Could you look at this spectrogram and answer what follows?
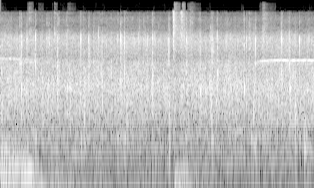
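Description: Sustained applause from an online English-lesson audience, steady and dense for a couple of seconds with no pauses.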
